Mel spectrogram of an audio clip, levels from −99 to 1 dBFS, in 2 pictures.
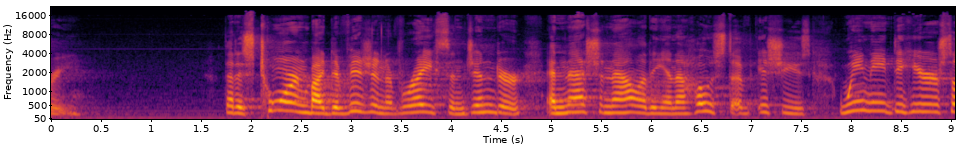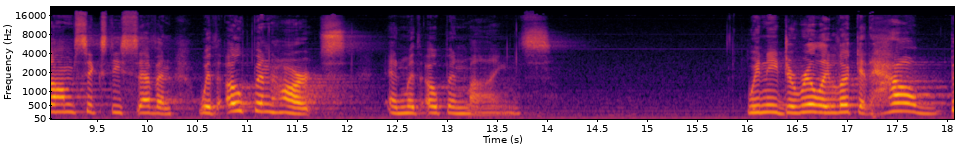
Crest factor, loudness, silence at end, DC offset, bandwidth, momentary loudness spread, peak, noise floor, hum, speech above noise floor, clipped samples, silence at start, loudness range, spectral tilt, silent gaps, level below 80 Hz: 22 dB; -24 LUFS; 0 s; under 0.1%; 18 kHz; 14 LU; -2 dBFS; -56 dBFS; none; 33 dB; under 0.1%; 0 s; 10 LU; -3 dB/octave; none; -58 dBFS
